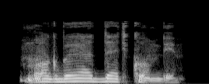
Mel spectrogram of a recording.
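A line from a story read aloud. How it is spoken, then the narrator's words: Grumbling. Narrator (Russian): проворчал визирь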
